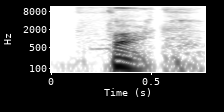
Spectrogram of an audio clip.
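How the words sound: It sounds displeased.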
